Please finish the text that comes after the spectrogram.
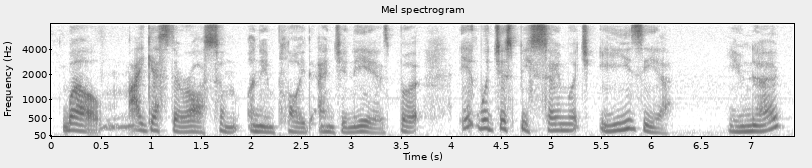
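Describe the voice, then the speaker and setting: English man, middle-aged, dry voice, husky, mellow tone, hesitant confessional rambling. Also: a little high. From England. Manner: hesitant, self-deprecating, trailing off into whispers. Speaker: painter vlogger. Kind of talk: rambling confessional vlog monologue.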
